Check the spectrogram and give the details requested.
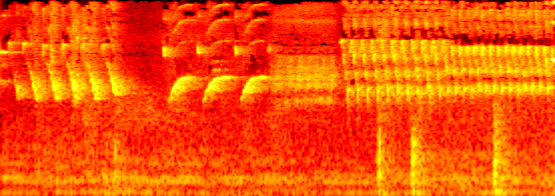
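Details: Young canary song: descending slurred whistles, then swooping looped notes and a fast rattling trill, with a few soft knocks in the background.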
